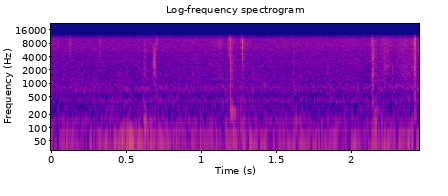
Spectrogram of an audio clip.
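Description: Three sharp keystroke clicks on a computer keyboard, the middle two close together, over a steady low hum.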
